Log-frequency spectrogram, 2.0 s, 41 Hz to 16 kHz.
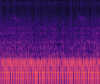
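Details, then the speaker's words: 1996 Honda Prelude Si after wire-brushing corrosion in the distributor: rough, low idle with uneven stumbling beat, still misfiring though less badly, plus brief belt squeal at startup; owner expects no fix until distributor parts are replaced. "Woo, belt squeal. Let's see. Let it idle down. Oh, it's still misfiring."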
